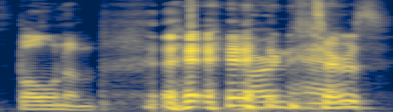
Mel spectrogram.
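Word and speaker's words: Boneham: It's probably Bonham, but the E is there, so I'm going to pronounce it. It's Bonham.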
